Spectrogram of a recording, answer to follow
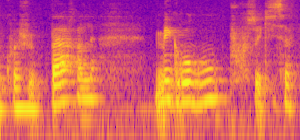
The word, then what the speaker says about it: Grogu: Et donc Grogu, donc ça se prononce avec un G-O-U à la fin, mais ça s'écrit donc G-R-O-G-U. Voilà, ça s'écrit Grogu, mais ça se prononce Grogu.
